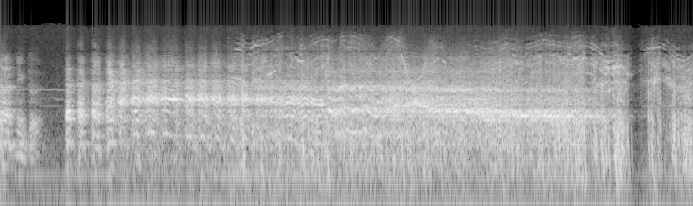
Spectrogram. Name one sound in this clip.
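An elderly man laughs loudly and heartily.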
